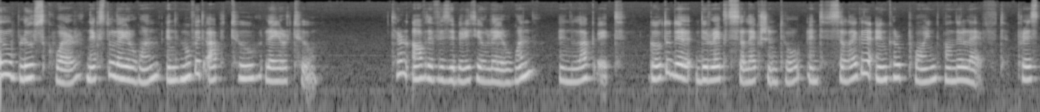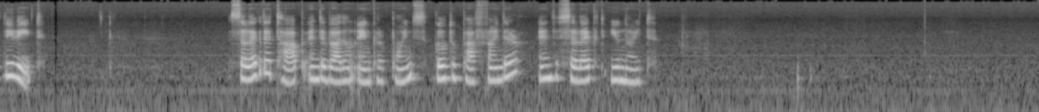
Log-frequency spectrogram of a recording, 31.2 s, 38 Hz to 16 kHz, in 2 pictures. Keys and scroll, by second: 15.8 Delete.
